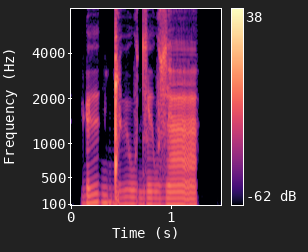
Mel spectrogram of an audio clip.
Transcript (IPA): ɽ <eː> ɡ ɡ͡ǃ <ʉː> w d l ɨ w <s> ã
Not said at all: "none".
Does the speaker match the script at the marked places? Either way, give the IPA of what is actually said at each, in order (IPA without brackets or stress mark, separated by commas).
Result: ɨː, ʉː, z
